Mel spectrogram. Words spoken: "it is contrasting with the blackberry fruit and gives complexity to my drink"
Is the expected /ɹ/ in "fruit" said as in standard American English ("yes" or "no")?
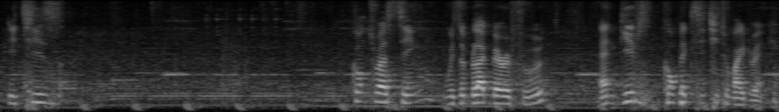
no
